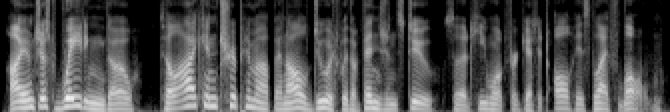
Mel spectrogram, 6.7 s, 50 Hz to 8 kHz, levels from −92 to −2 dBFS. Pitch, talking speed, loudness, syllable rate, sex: 160 Hz, 260 wpm, -22 LUFS, 5.3 syllables/s, female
